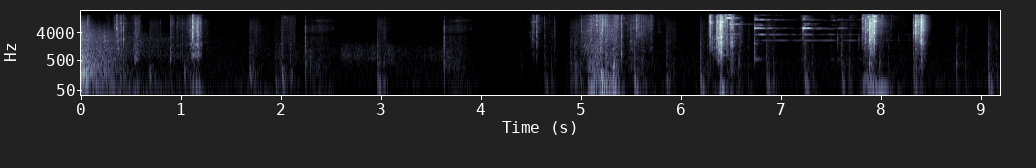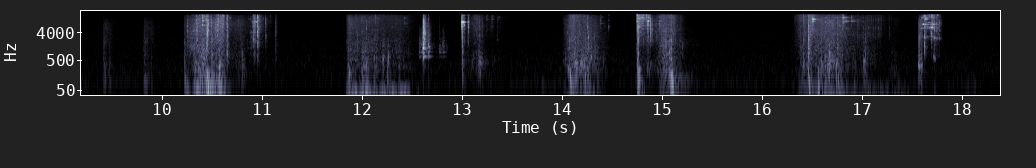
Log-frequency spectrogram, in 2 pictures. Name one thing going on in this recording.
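Footsteps thud and scrape on hard ground in short bursts.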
